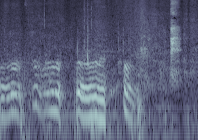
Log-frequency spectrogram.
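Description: A dog whimpers in a few high, wavering whines, each drawn out and trembling in pitch, followed by a short breathy huff at the end. Fairly loud, with no talking.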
